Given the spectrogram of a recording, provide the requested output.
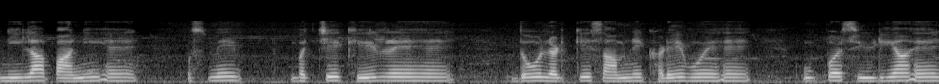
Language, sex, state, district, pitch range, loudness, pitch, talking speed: Hindi, female, Maharashtra, Mumbai Suburban, 150-170 Hz, -18 LUFS, 160 Hz, 110 wpm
